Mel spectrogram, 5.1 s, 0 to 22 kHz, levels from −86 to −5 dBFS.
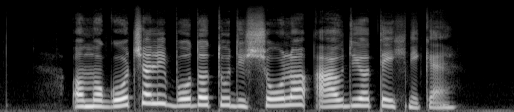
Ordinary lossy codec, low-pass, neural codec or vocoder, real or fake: none; 19.8 kHz; autoencoder, 48 kHz, 128 numbers a frame, DAC-VAE, trained on Japanese speech; fake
